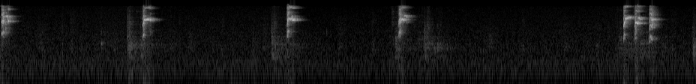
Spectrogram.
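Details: Shrill, abrupt chirps from a pet rosy-faced lovebird, single notes roughly every one and a half to two seconds, ending in a quick burst of three.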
